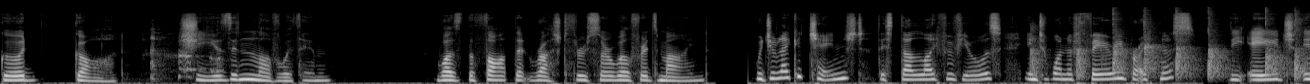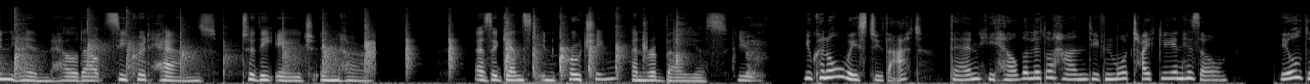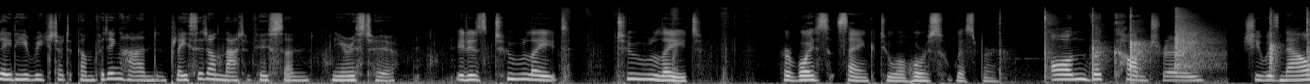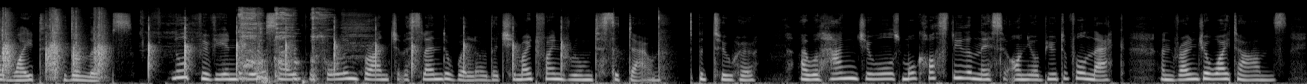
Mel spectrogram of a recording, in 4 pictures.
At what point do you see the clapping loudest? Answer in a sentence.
The volume of the clapping peaks at 39 seconds.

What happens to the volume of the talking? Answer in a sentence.
The loudness of the talking stays about the same.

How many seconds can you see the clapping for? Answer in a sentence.
You can hear the clapping for 20 seconds altogether.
